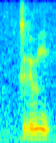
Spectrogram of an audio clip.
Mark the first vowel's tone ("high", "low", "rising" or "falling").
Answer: falling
